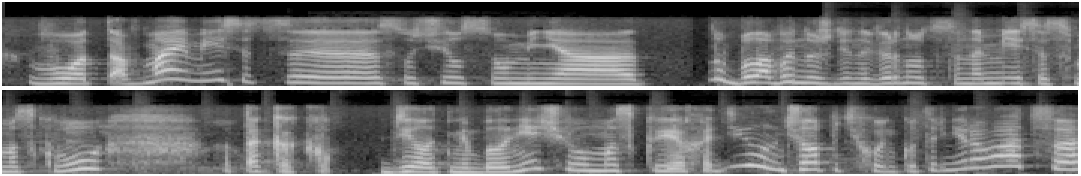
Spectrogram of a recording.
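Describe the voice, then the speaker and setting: With a plain, everyday voice, a woman speaks at a moderate pace and fairly high pitch, her intonation lively. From Moscow, Russia. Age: 20s. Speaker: CrossFit athlete and coach. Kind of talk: interview.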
